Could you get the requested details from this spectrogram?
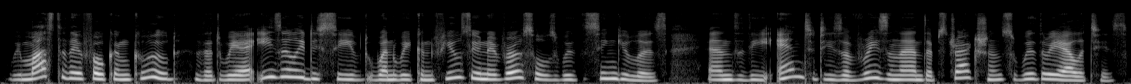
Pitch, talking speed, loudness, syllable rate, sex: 240 Hz, 125 wpm, -19 LUFS, 4.6 syllables/s, female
